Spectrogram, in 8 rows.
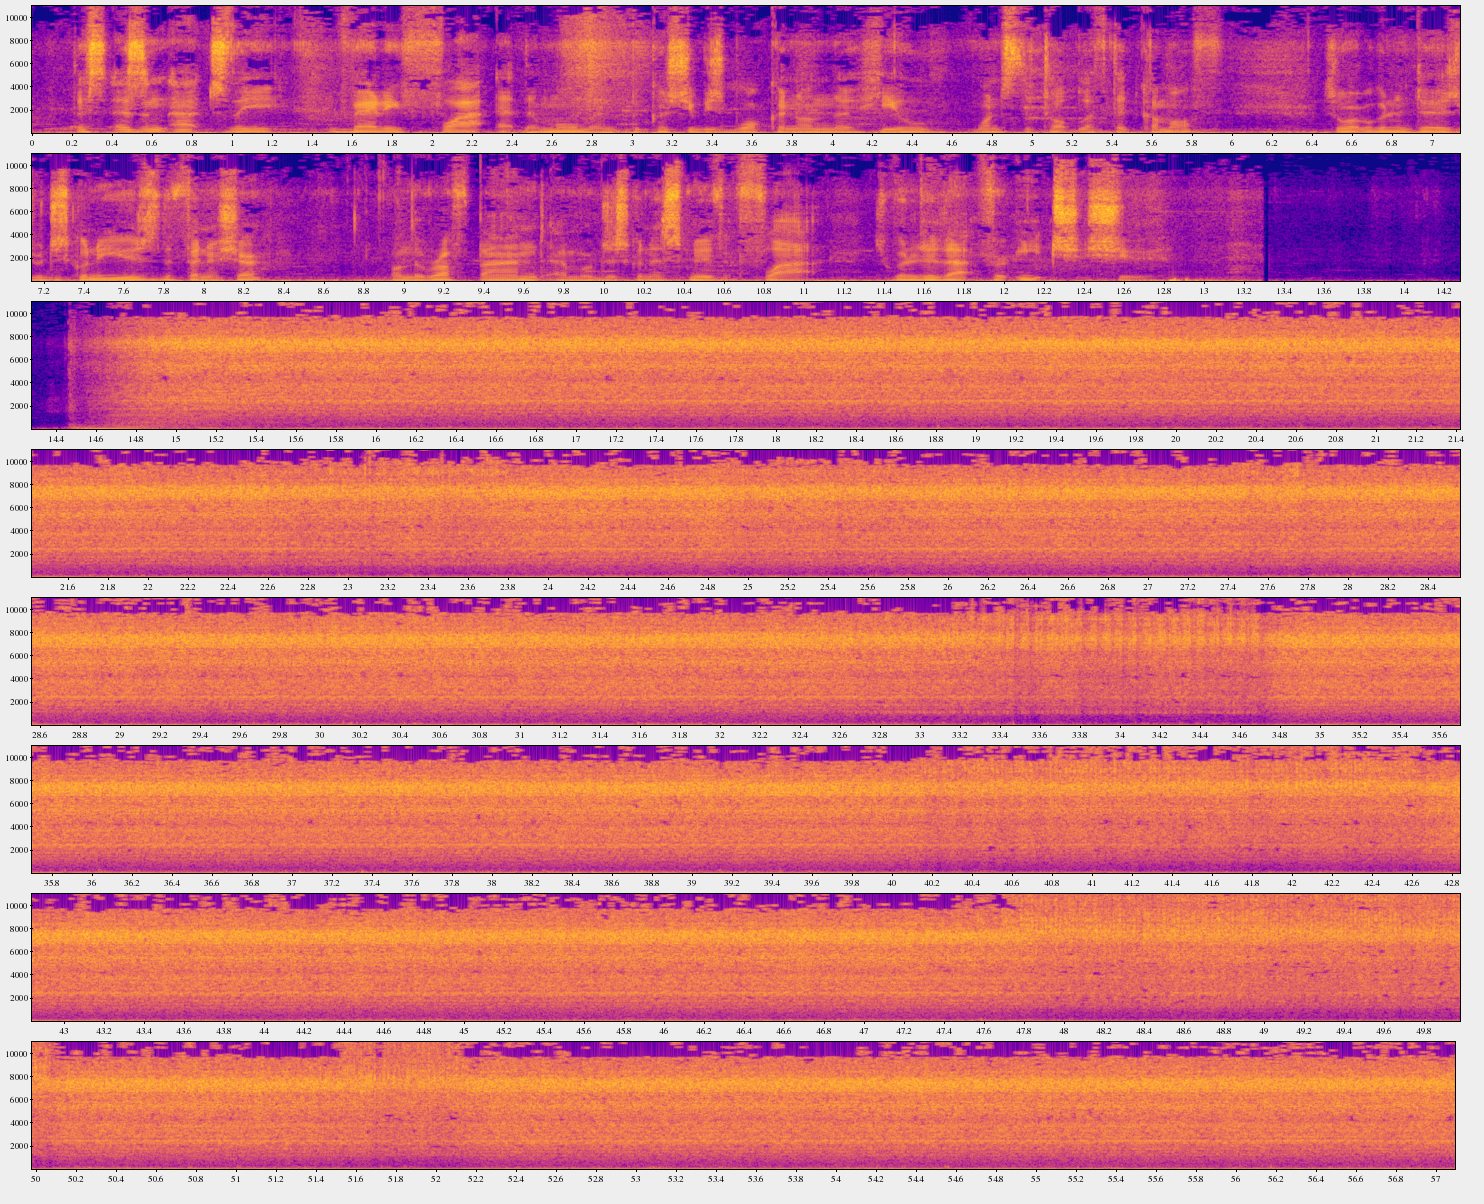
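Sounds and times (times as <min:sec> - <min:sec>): sanding band grinding heel: 0:15.0 - 0:57.0.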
